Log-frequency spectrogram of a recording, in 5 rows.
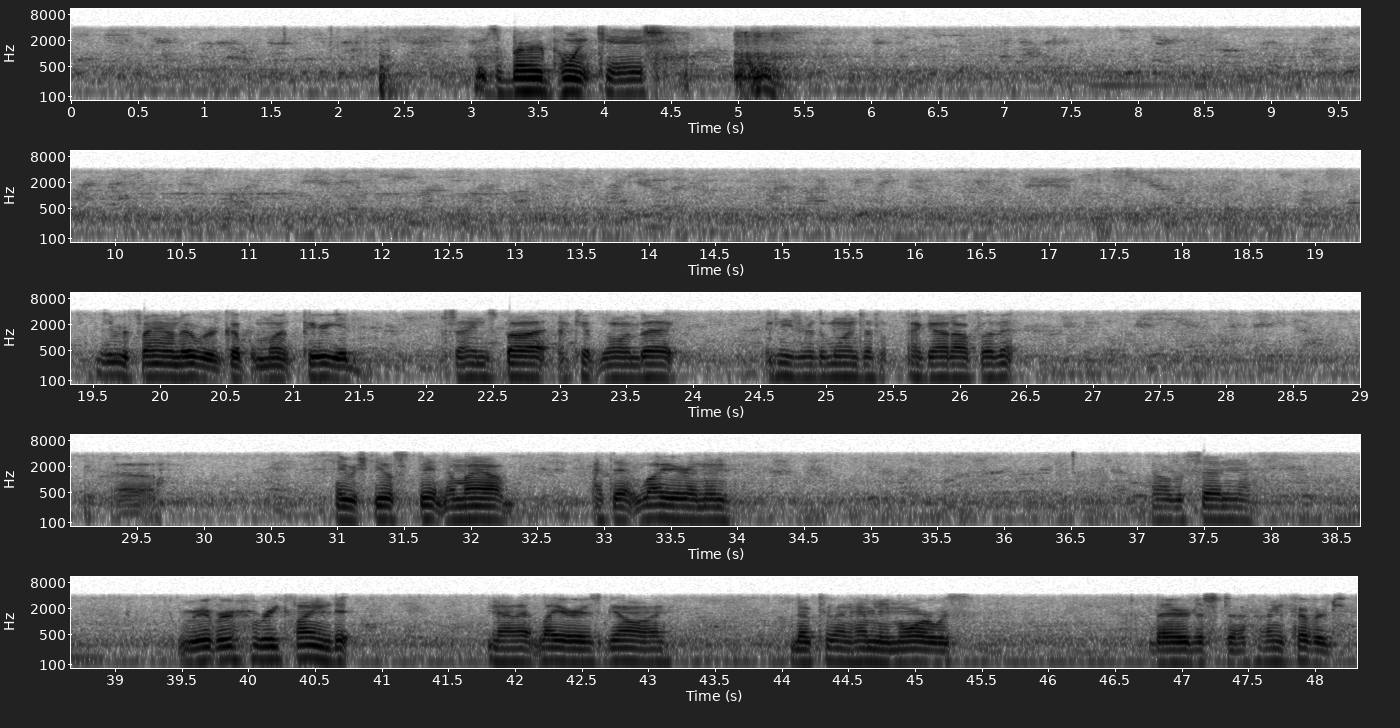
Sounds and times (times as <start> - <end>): Speech: 0.0 - 29.8, 30.4 - 48.3.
